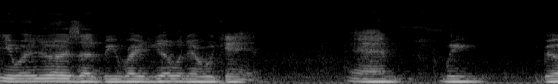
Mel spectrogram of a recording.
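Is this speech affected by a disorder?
Yes: Friedreich's ataxia.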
